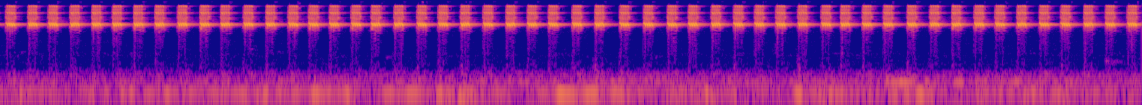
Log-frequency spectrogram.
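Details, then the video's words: Jangkrik kalung or jangkrik aduan cricket, prized for its stable, long voice as a songbird tutor: a continuous rhythmic stream of piercing high chirps, three to four each second, with no other sound. "Suara Jangkrik Master Burung"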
